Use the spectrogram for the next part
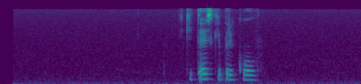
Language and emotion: Russian, neutral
